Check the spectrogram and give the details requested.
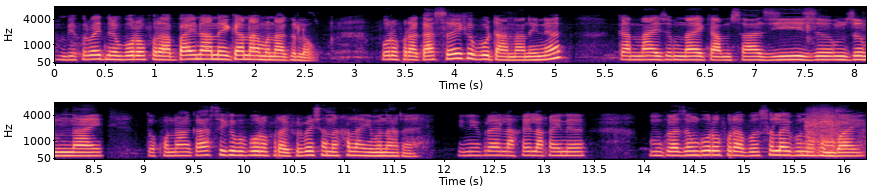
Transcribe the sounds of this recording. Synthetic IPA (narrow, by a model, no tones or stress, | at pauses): bepʰɯɾbajdinɯbɔɾɔpʰɯɾabajnanɯjɡanamɯnaɡɯlɔ̰w | b̥ɔɾɔpʰɯɾaɡasɯjkʰɯbɯdananɯjnɯ | ɡ̥anːajzɯmnajɡamsazizɯmzɯmnaj | d̥ɔkʰɔnaɡasɯjkʰɯbɯbɔɾɔpʰɯɾabipʰɯɾbajsanɯkʰalajimɯnaɾɯ | inibʰɾajlakʰɯjlakʰajnɯ | muɡɾazɯŋbɔɾɔpʰɯɾabɯsɯlajbɯnuɦɔmbaj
